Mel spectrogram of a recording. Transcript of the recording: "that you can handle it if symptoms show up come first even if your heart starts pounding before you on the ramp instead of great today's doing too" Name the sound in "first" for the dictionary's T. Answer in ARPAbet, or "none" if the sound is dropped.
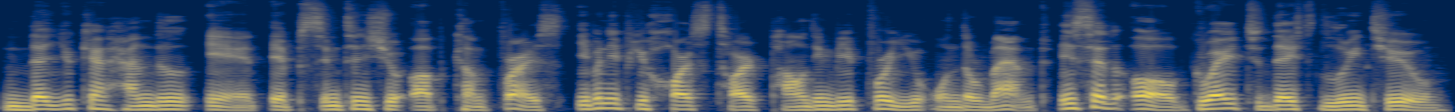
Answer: none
